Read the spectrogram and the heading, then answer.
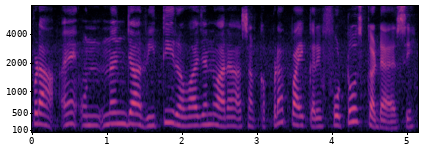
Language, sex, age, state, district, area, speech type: Sindhi, female, 30-45, Maharashtra, Mumbai Suburban, urban, spontaneous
